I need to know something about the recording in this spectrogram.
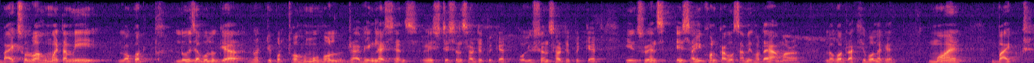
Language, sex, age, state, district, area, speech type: Assamese, male, 45-60, Assam, Lakhimpur, rural, spontaneous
